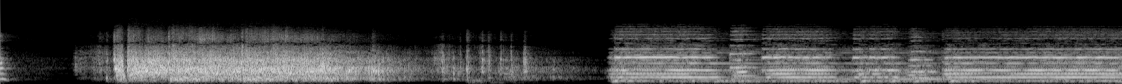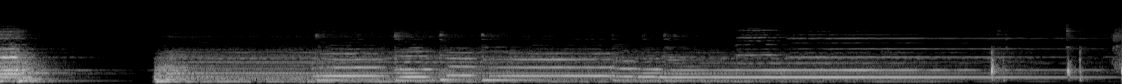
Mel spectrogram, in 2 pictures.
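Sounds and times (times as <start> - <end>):
gunshots in a Gunsmoke radio western drama: 0.8 - 5.9
music: 6.1 - 22.4.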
